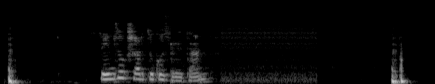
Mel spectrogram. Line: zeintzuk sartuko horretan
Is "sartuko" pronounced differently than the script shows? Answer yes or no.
no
